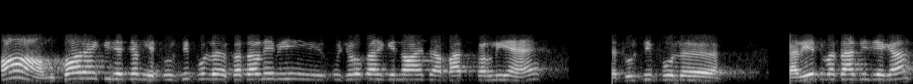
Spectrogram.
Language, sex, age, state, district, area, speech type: Hindi, male, 45-60, Bihar, Vaishali, urban, conversation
